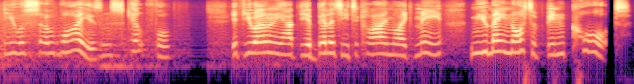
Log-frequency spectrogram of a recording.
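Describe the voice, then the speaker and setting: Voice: mid-range voice, measured pace, clear, resonant tone, natural voice. A performer voicing a naive, polite, modest cartoon cat in an earnest, plaintive manner. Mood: regretful.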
